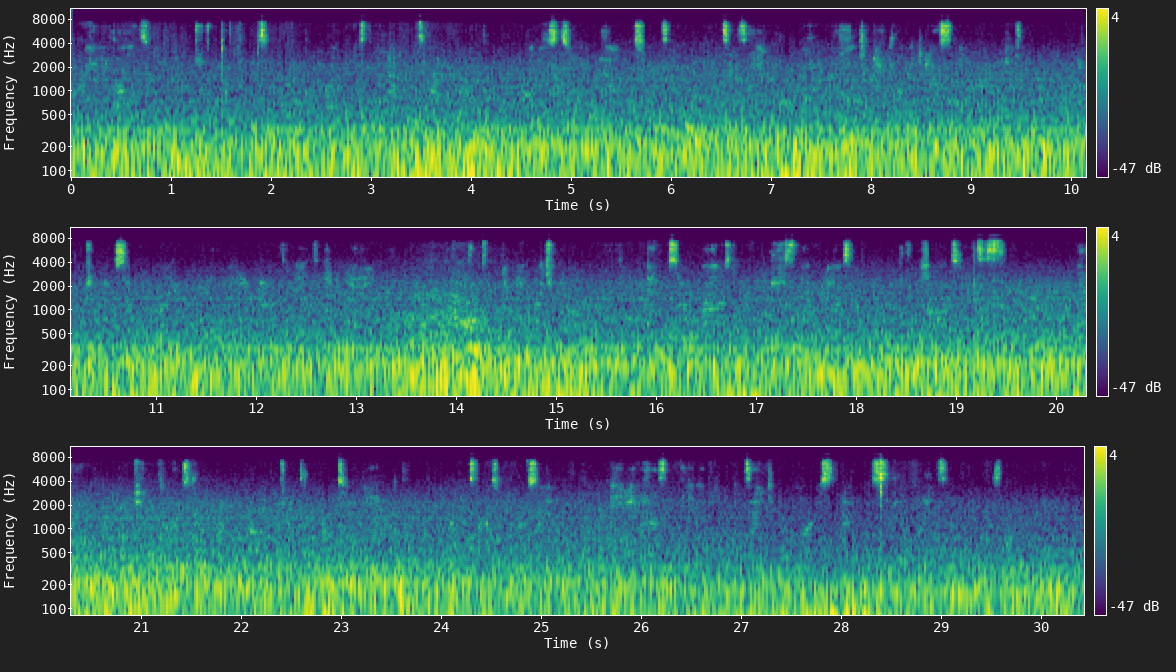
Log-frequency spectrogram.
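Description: Steady engine and road rumble inside a moving taxi's cabin, picked up by a dashcam microphone, with scattered small clicks throughout.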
